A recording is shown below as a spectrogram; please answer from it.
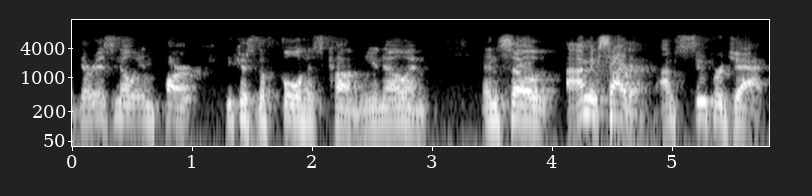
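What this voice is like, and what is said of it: American accent. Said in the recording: “I'm assuming you're in America somewhere with your accent”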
